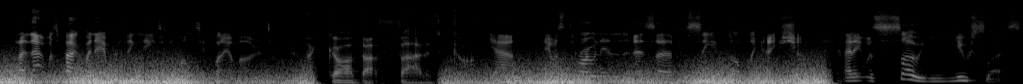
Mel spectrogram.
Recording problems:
wind noise on the microphone; heavy; until 3 s and from 4.5 to 8.5 s; 5 dB above the speech

